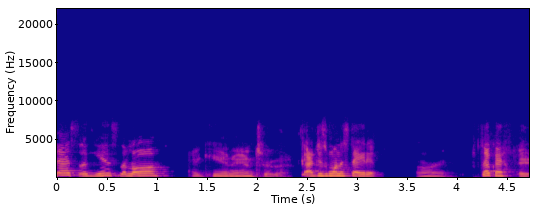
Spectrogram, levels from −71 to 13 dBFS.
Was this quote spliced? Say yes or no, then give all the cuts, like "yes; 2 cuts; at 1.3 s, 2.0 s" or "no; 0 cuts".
yes; 1 cut; at 1.2 s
